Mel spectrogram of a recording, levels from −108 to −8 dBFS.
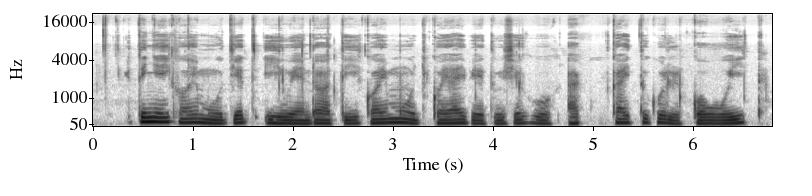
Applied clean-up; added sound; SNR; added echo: none; none; none; none.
